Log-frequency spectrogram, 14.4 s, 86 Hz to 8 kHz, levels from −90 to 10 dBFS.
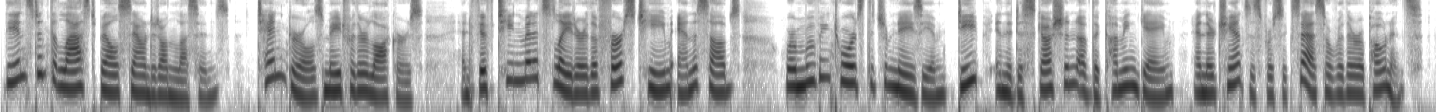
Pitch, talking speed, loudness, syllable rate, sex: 220 Hz, 190 wpm, -17 LUFS, 5.2 syllables/s, female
